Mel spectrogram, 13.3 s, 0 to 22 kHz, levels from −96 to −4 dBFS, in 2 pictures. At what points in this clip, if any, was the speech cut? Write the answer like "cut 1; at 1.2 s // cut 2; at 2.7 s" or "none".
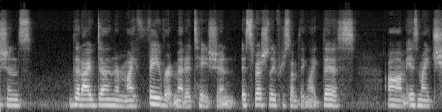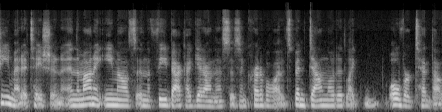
none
